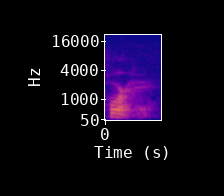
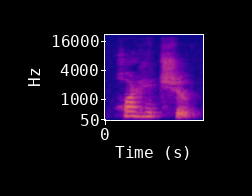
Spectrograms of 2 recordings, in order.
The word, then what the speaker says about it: Jorge: a guide named george in spanish it's pronounced jorge jorge is taking me out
